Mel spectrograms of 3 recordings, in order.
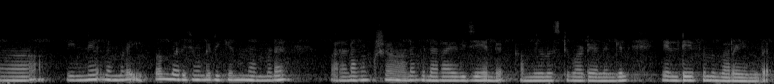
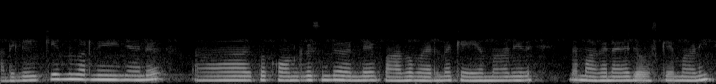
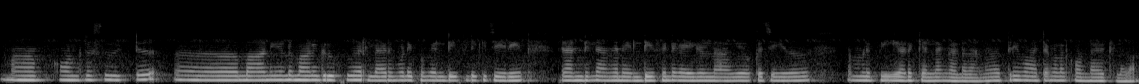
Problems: constant background noise, low volume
